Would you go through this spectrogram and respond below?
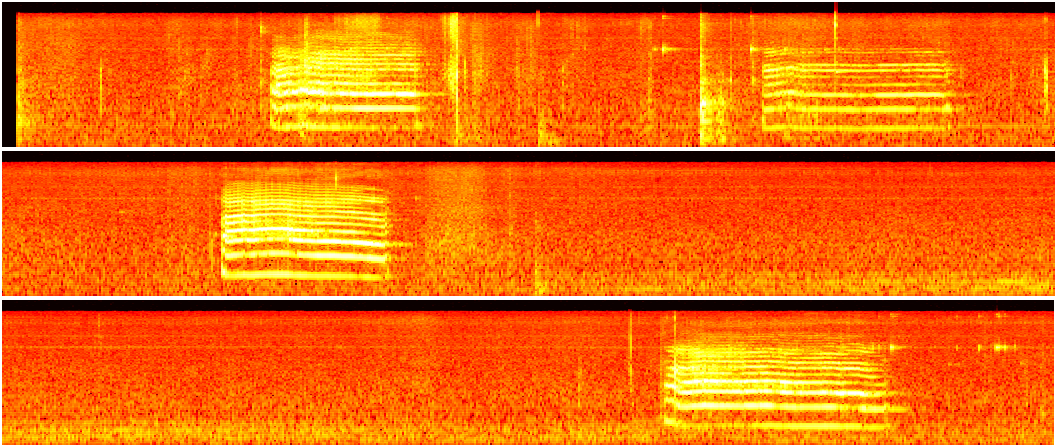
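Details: Indoor cat meowing because it wants a bug on the ceiling: four loud, harmonic, slightly falling meows spaced irregularly over about fifteen seconds, with quiet room noise between them.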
